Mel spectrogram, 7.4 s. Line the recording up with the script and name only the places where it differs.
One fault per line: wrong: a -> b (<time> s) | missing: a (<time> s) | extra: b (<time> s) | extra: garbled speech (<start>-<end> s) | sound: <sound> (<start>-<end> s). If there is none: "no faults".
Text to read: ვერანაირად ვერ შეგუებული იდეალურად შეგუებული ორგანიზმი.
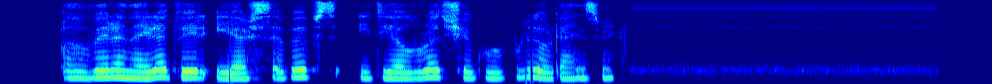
wrong: შეგუებული -> იარსებებს (1.7 s)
